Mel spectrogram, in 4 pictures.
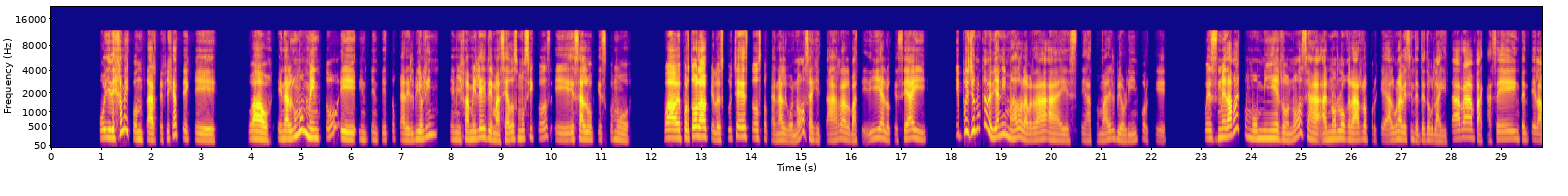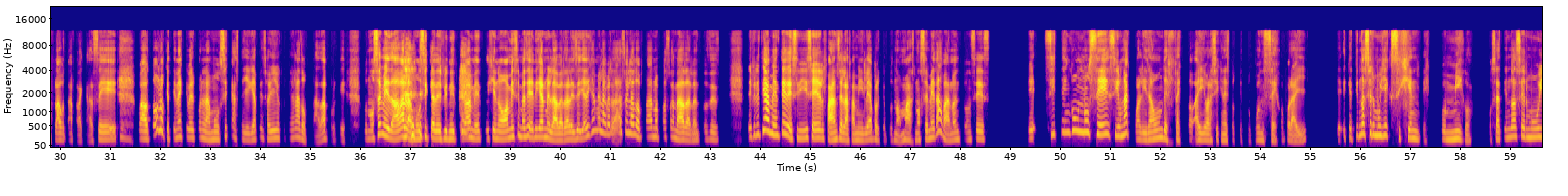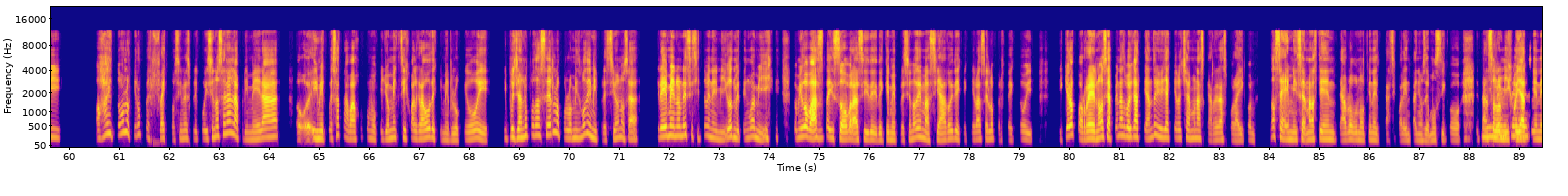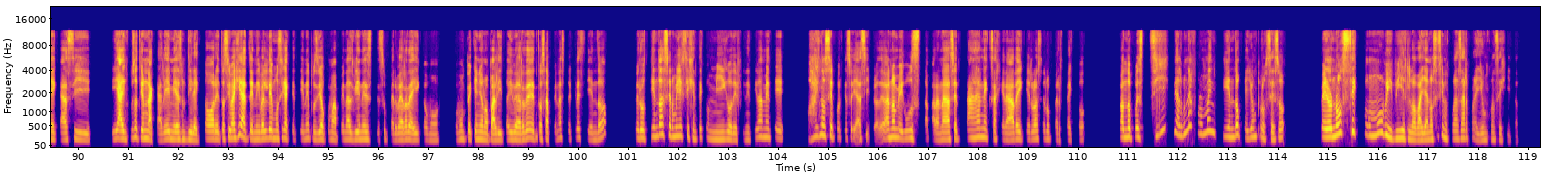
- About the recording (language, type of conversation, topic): Spanish, advice, ¿Cómo hace que el perfeccionismo te impida empezar un proyecto creativo?
- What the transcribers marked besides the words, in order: laugh; laughing while speaking: "me tengo a mí"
